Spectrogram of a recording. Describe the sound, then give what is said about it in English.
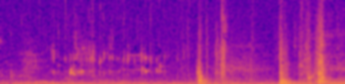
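Distilled water is poured into a neti pot, with soft trickling and dripping building to a few brief splashy gurgles near the end. No one speaks. “I usually do a couple scoops of salt in there. Distilled water. I just pour that in.”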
